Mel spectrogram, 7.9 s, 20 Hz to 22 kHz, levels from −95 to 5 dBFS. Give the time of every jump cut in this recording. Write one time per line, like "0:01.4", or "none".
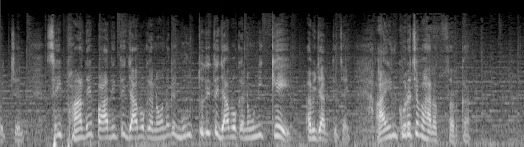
none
